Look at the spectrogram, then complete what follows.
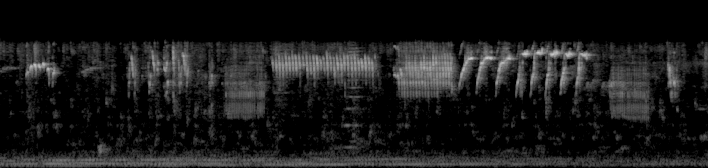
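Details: Canary singing, used as a lure to get a lazy canary to sing: an opening whistled note, then long buzzy rattling trills and a fast descending series of short sweeping notes, over a steady low hum.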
